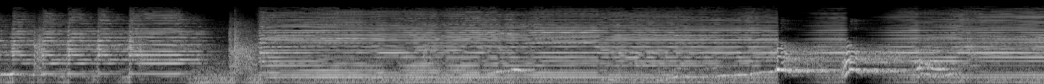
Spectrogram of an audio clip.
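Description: Harmonica playing chords, short repeated puffs in the first two seconds and then long held chords, while a Dalmatian howls along in rising and falling wails from about halfway through.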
